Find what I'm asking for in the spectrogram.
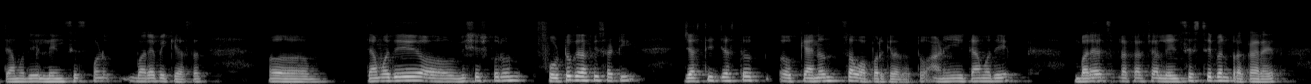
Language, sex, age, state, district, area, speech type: Marathi, male, 18-30, Maharashtra, Raigad, rural, spontaneous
